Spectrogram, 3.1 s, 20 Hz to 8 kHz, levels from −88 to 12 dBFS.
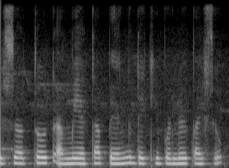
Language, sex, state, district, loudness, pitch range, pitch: Assamese, female, Assam, Sonitpur, -16 LUFS, 245-255 Hz, 250 Hz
